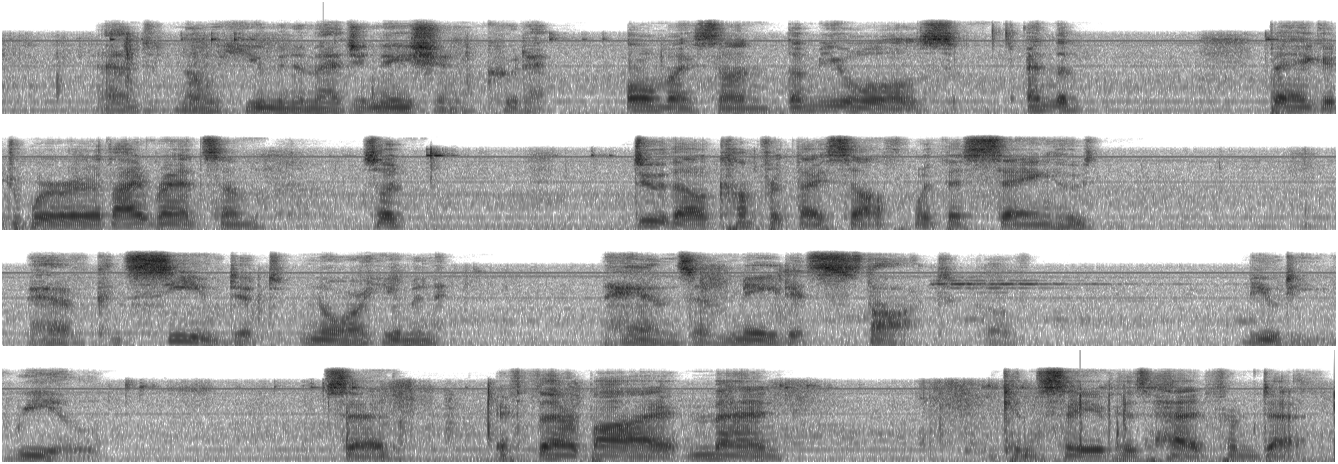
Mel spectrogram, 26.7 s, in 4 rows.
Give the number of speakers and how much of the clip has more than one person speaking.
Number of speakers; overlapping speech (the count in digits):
2, no overlap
